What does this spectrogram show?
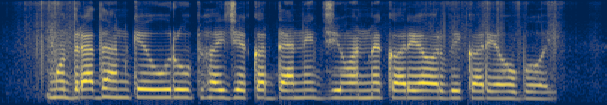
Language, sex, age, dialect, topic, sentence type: Magahi, female, 41-45, Southern, banking, statement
